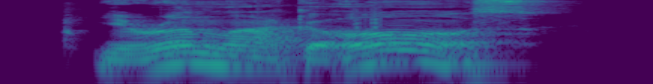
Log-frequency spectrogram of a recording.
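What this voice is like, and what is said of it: Imitation of Chippy's accent. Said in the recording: “That's Chippy's accent.”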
